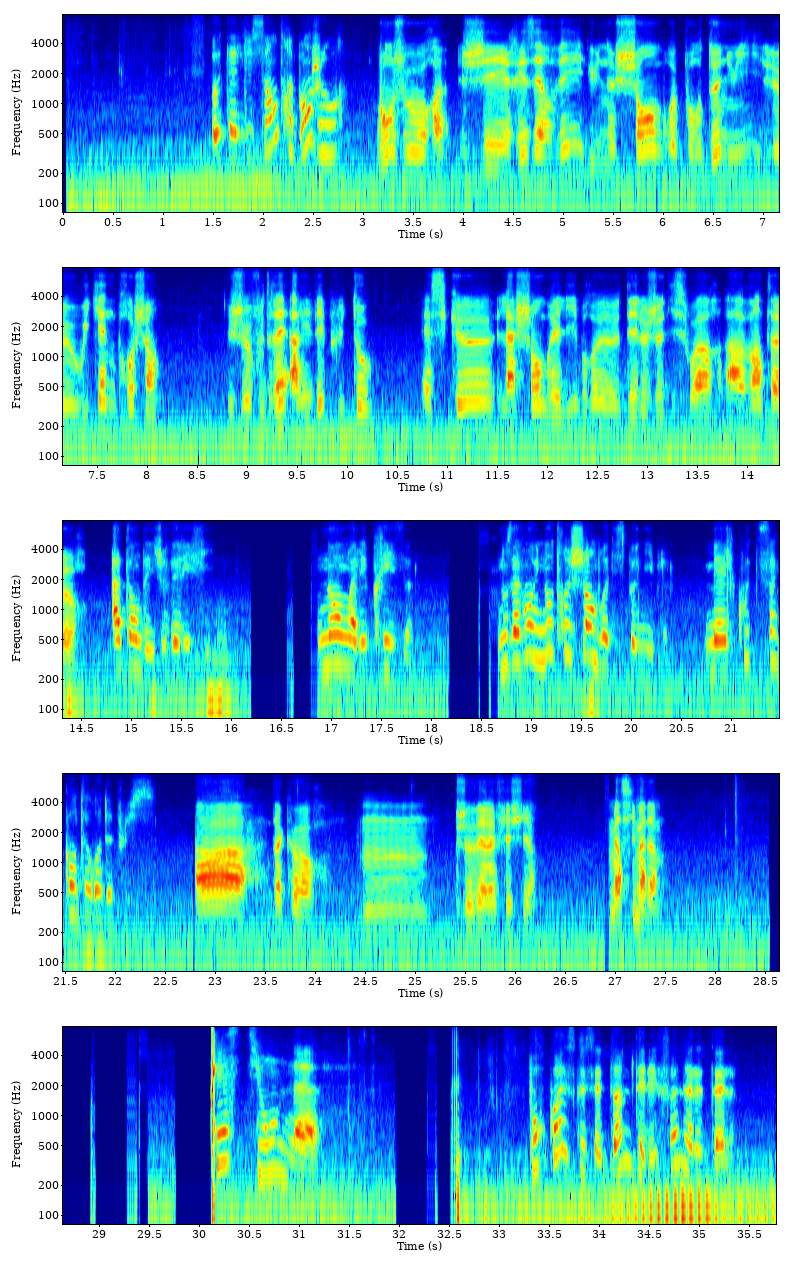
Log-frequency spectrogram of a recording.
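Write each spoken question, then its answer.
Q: Pourquoi est-ce que cet homme téléphone à l'hôtel ?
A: Pour arriver plus tôt (dès le jeudi soir) et modifier sa réservation.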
